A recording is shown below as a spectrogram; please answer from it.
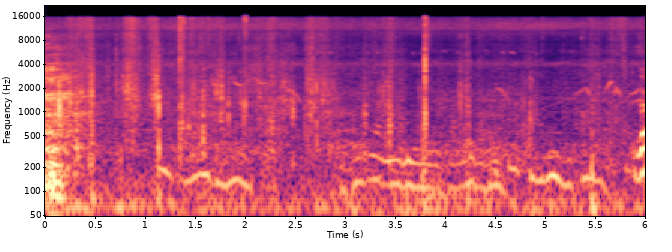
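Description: Footsteps through dry grass and scrub, with frequent sharp clicks and crackles of stems and twigs underfoot. Low, indistinct vocal sounds waver in the background through most of it.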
